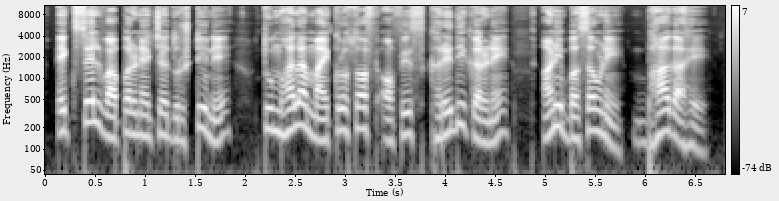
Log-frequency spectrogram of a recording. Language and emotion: Marathi, neutral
